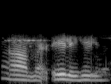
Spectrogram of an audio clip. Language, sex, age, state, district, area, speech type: Kannada, female, 30-45, Karnataka, Chitradurga, rural, conversation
